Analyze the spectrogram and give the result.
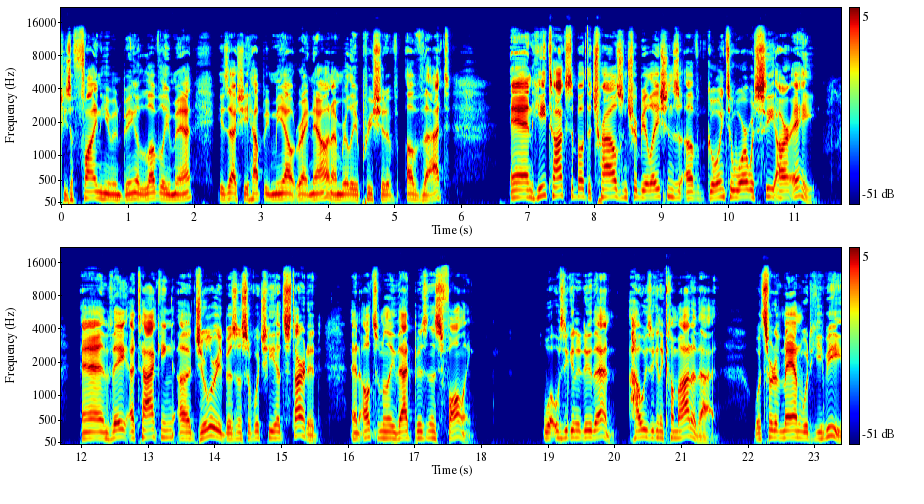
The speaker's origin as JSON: {"language": "English", "town": "Kitchener", "region": "Ontario", "country": "Canada", "tie": "born or raised there", "moved": "yes", "lives_now": "Toronto, Canada", "said": "When I was growing up in Kitchener"}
